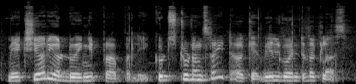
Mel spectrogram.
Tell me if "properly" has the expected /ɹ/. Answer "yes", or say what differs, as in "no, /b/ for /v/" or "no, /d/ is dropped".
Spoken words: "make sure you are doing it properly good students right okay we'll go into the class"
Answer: yes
